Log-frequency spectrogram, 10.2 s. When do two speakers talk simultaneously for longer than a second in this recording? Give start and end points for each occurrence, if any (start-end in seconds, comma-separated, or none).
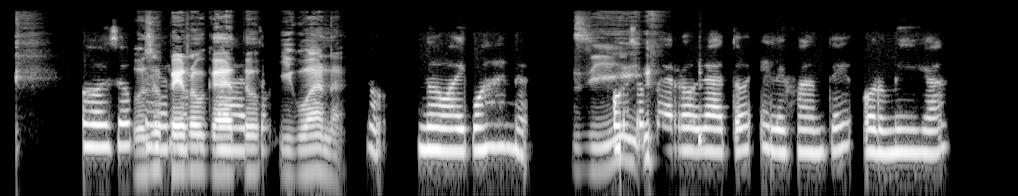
1.3-2.8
